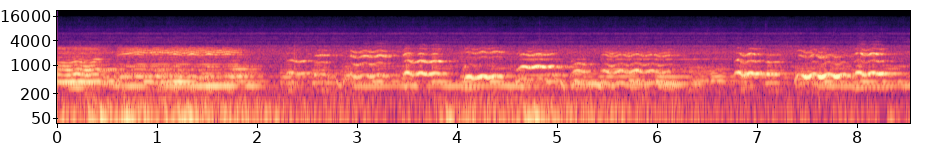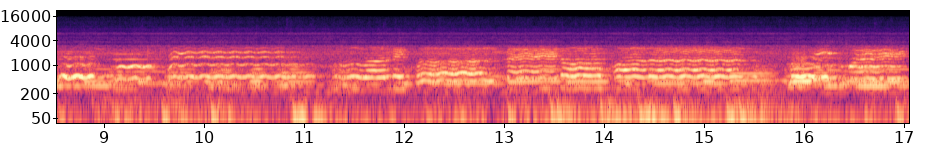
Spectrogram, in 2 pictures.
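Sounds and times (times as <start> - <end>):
old gramophone record with vibrato: 0.0 - 17.0.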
